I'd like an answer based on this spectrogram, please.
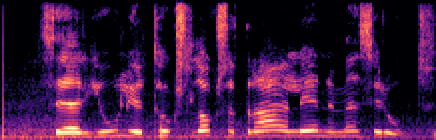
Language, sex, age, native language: Icelandic, female, 12, Icelandic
